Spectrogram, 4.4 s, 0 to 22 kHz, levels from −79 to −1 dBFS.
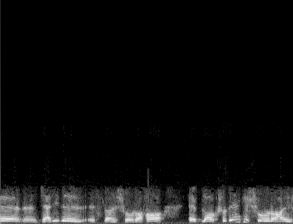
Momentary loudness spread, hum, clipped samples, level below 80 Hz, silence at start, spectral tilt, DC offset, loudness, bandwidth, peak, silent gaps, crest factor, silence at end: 7 LU; none; under 0.1%; -58 dBFS; 0 s; -7 dB/octave; under 0.1%; -16 LUFS; 3.9 kHz; 0 dBFS; none; 14 dB; 0 s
